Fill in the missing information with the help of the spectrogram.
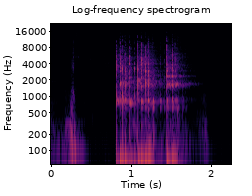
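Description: A short burst of hard clattering and clinking, like dice tumbling down through a dice tower, preceded by a brief soft knock and ending abruptly after about a second of rattling.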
